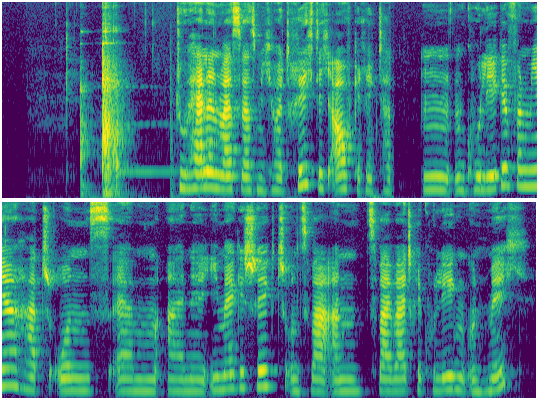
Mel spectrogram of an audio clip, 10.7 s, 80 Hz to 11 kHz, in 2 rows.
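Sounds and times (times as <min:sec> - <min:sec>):
two glasses clinking in a toast: 0:00.8 - 0:01.8
speech: 0:01.8 - 0:10.6.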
